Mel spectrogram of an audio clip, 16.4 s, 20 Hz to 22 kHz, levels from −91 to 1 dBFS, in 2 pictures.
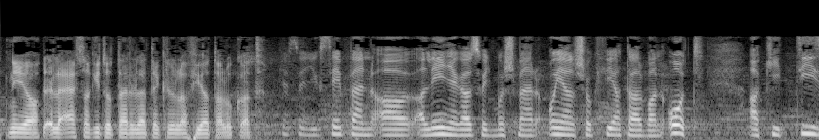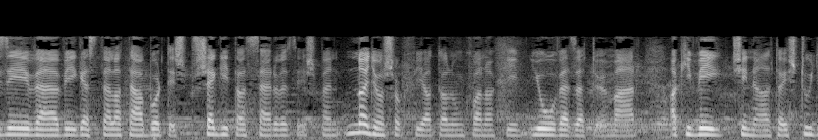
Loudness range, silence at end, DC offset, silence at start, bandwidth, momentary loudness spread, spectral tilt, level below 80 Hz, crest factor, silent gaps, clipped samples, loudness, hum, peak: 2 LU; 0 s; 0.4%; 0 s; 8 kHz; 11 LU; -4.5 dB/octave; -46 dBFS; 18 dB; none; under 0.1%; -18 LUFS; none; 0 dBFS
